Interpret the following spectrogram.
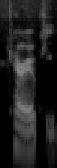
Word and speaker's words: karaoke: Karaoke. Yeah, karaoke is how you say it in Japanese. Like not Really?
